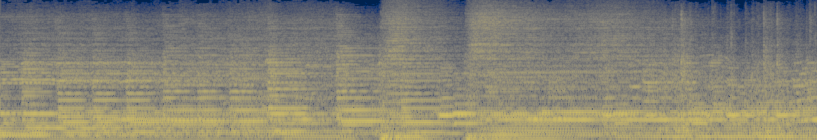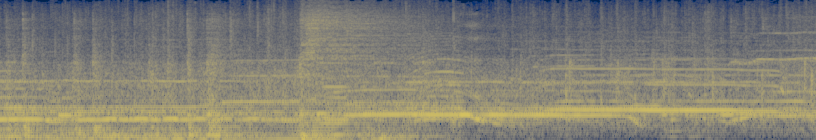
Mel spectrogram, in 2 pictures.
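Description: Live band with electric guitars and drum kit playing a slow song's instrumental ending, with cymbal crashes about three seconds in and again near eight and a half seconds. The bass and drums drop out at about nine and a half seconds, leaving guitar notes ringing.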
